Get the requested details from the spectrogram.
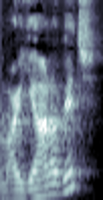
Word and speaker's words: Marjanovic: Is that Marjanovic? – Sure.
